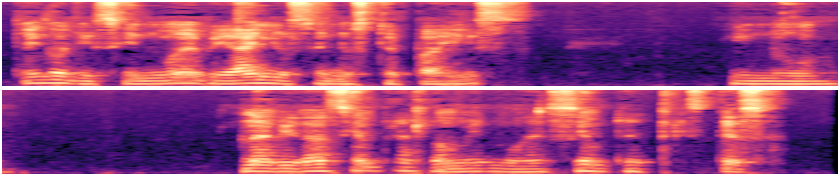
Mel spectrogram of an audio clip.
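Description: Light background noise sits behind a man speaking. He talks at a very slow pace with long, frequent pauses. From Mexico. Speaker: vlogger. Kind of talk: casual vlog monologue. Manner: halting. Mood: reflective, somewhat sad. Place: home room. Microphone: phone near.

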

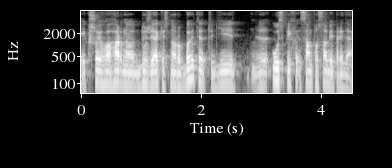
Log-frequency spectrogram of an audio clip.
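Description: With fairly even intonation, a man with a fairly low pitch and an ordinary speaking voice talks at a moderate pace. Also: very clean recording, silent background. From western Ukraine (Morshyn). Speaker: videographer. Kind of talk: interview. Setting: studio.

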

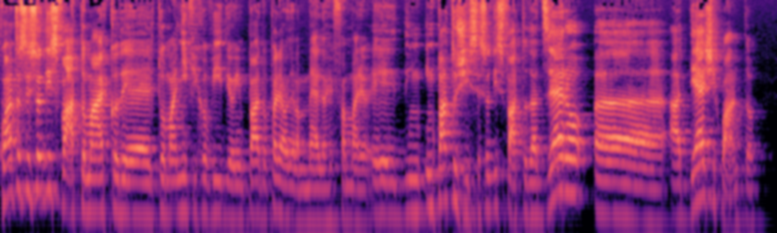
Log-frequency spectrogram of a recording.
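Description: A man's medium-pitched voice, fairly slow yet with hardly any pauses, lively in intonation against a quiet background. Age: 30s. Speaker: streamer and host; streamer, host. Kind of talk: casual chat. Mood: playful, teasing. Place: home room.

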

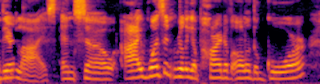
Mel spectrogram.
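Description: With lively intonation and an American accent, a woman talks at a fairly slow pace. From Philadelphia. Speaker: actress. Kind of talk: interview answer. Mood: earnest, reflective.

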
